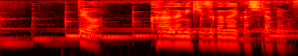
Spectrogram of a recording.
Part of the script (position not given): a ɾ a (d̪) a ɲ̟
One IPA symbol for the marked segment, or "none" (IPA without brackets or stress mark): d̪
